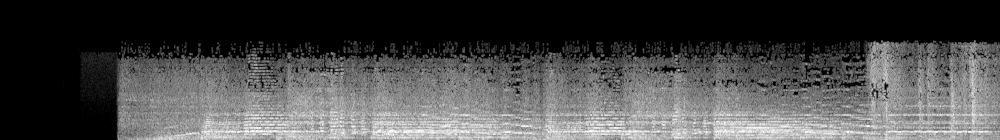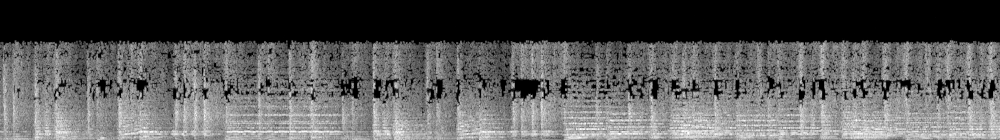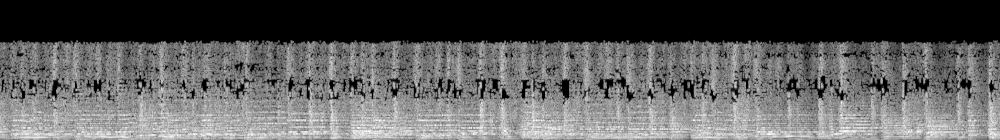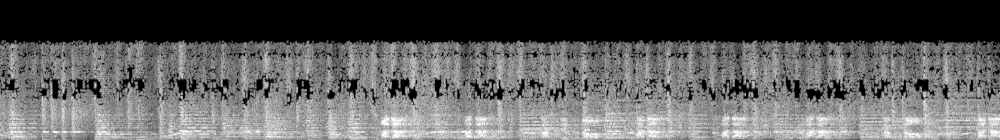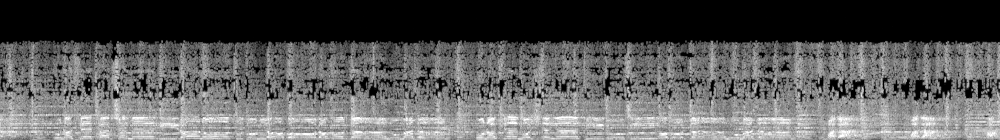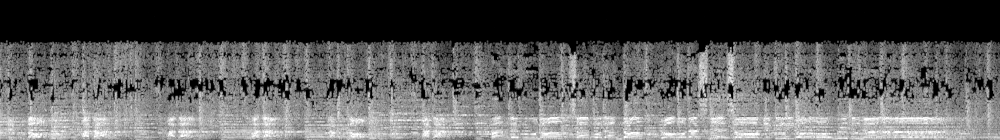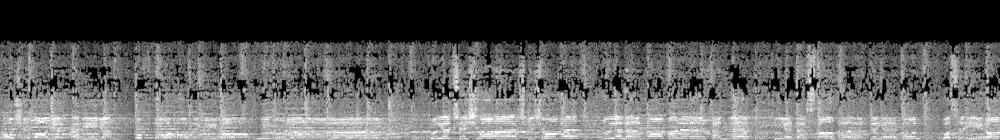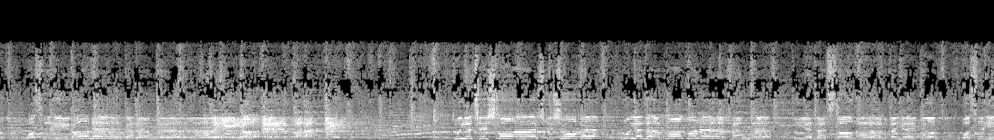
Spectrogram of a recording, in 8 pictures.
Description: سرودهای ورزشی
